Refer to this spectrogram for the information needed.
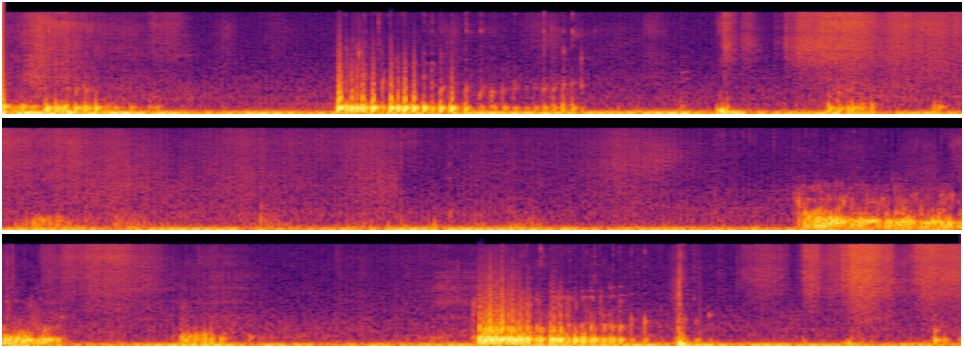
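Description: Low, rumbling gurgles come in bursts of a second or so with quiet gaps between: ordinary stomach growling.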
